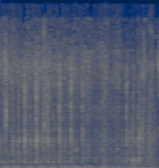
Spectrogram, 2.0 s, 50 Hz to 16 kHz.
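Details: 1987 GMC Sierra V8 plow truck: uneven lumpy idle, stumbling and stalling under load; fuel pressure holds 10 psi, so spark or spark timing suspected, worse when hot, distributor spark control module to be checked.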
